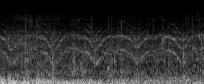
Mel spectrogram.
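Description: Wind buffeting the microphone of a kayak at sea makes a steady low rumble. Through it runs a faint high sweeping sound that repeats about three times a second.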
